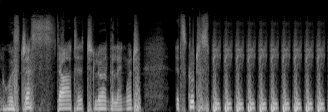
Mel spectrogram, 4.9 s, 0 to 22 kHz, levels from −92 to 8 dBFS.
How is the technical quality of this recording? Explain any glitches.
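Two clear glitches mark the second half of the speech.

A loud pop, two quick pops, lands between 2.89 and 3.01 s, peaking about 5 dB above the speech. The likely cause is a sudden voltage step or spike, from a plug, a switch, static or a driver glitch, added to the signal and briefly shaped by the circuitry after it. Unlike a dropout or a cut, the speech carries on unbroken beneath the pops, which sit on top rather than replacing anything.

From 3.31 s to the end, a broken-record loop takes over: a 174 ms fragment repeats back to back nine times, identical each pass. The likely cause is a stalled player, encoder or stream that kept resending the last piece it held, so the speech that belonged in those last seconds is gone. Its exact repetition of a fixed slice is what distinguishes it from an echo, which decays, or a stutter, which varies.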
